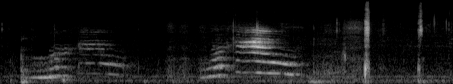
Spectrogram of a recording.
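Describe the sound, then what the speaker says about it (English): A Bengal cat gives two drawn-out, rising-and-falling meows nearby, followed by a few sharp clicks and taps in a quiet room. "I hope you guys can hear the cat in the background."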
